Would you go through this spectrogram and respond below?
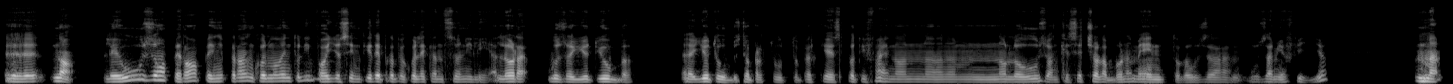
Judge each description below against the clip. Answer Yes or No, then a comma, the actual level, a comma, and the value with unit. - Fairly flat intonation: No, average, 3.2 semitones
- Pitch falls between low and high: No, low, 125 Hz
